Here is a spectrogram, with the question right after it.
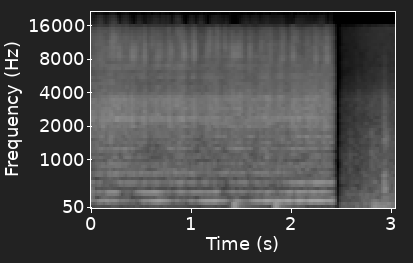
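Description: A power sander whirs steadily over a wooden project piece, a loud close tonal drone with a few thumps as it shifts, then cuts off abruptly near the end, leaving quieter shop noise.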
